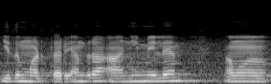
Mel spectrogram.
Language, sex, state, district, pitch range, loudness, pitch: Kannada, male, Karnataka, Belgaum, 135-150 Hz, -16 LUFS, 145 Hz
